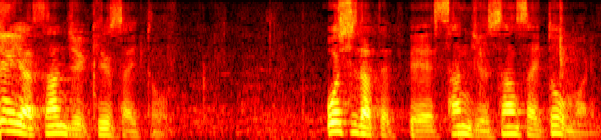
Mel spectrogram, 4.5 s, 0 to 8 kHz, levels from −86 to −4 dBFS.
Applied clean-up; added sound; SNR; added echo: none; none; none; none.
